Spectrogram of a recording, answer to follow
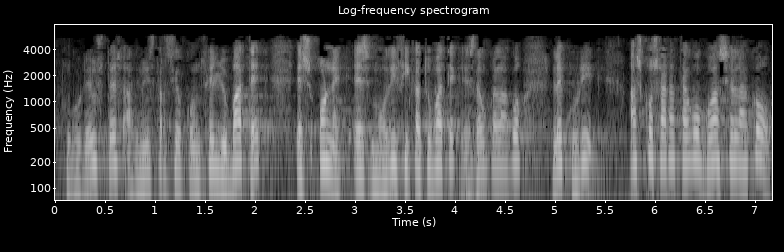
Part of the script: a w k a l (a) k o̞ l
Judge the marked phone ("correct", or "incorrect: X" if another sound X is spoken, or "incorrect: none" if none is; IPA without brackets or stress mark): correct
